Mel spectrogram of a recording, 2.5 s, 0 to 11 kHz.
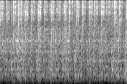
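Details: Yamaha FZ/FZR motorcycle at idle: fast, regular metallic ticking over a light idle; timing chain rattle. Only about 100 g of oil drained from the engine. Worn spark plug noted, and the carburettor needs cleaning.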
